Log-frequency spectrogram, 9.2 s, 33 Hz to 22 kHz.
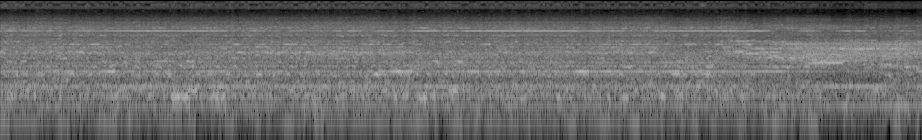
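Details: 1995 Hoover Encore Supreme U4261-930 upright vacuum, barely used; steady high-pitched motor whine over loud even brush-roll whirr, one part noted as loud at switch-on but not a problem; no surging or rattles, normal running.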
